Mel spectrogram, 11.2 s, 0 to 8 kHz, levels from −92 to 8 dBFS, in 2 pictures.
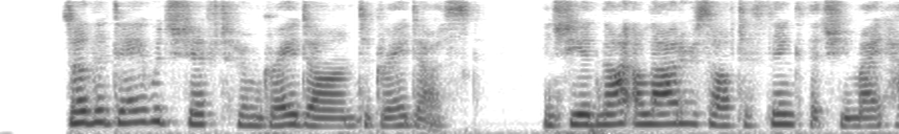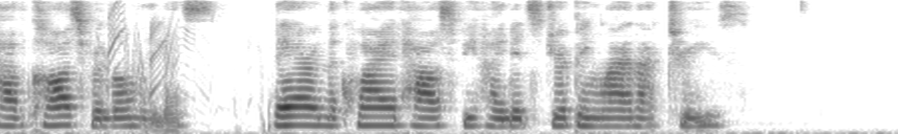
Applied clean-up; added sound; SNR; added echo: neural mask model DeepFilterNet 3.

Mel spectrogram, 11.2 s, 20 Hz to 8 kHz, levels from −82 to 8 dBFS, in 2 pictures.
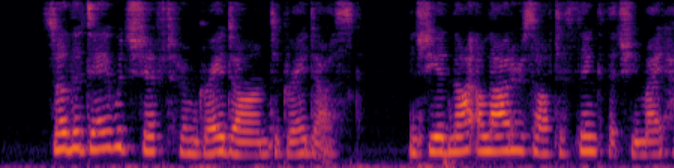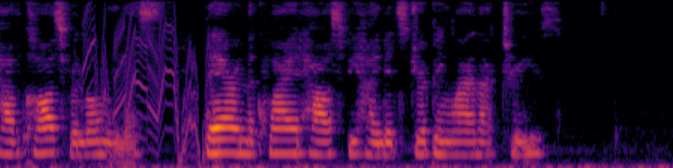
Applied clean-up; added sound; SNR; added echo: none; Scratching (performance technique); 16 dB; reverberation time 0.1 s.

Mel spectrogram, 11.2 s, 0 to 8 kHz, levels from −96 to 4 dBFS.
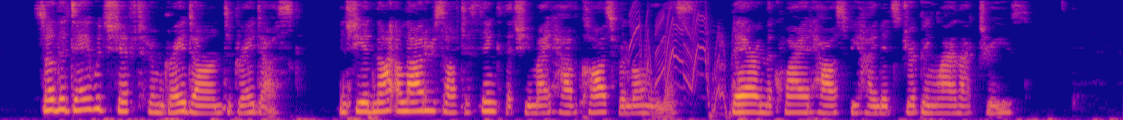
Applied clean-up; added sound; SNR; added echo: classical method WPE with log-MMSE.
